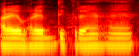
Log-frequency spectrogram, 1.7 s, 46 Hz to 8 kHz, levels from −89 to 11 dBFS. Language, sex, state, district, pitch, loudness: Hindi, male, Jharkhand, Deoghar, 120 Hz, -18 LUFS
